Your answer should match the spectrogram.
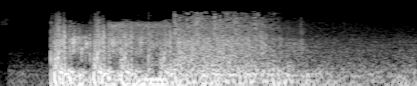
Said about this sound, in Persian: پس لحظه‌های انفجار مهیبی که به کشته شدن حسن نصرالله رهبر گروه حزب الله لبنان انجامید همچنان در ایران حس می‌شود.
